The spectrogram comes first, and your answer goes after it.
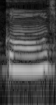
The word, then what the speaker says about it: compte: compter, donc compte ما كنقراوش بي, compte ما كنقراوش بي.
